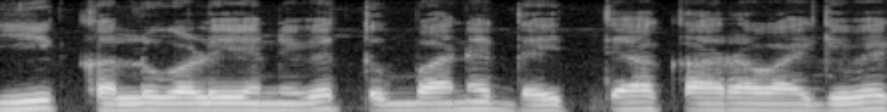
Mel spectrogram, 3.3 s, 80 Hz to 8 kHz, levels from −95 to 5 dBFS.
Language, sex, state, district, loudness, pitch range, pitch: Kannada, male, Karnataka, Raichur, -15 LUFS, 125-135 Hz, 130 Hz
